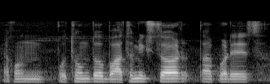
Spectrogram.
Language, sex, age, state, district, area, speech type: Bengali, male, 30-45, West Bengal, Purulia, urban, spontaneous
